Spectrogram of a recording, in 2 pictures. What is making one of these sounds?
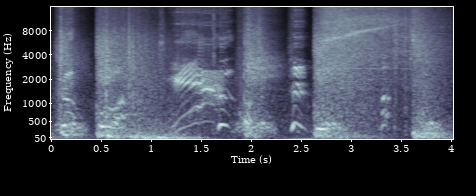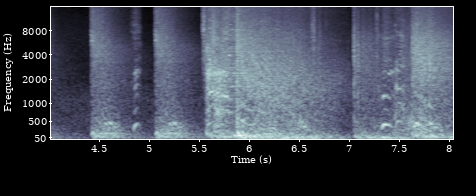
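Punches and kicks land with heavy, sharp thuds in quick bursts.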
